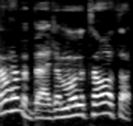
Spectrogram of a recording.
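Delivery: ordinary delivery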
